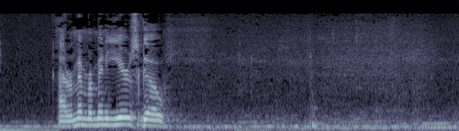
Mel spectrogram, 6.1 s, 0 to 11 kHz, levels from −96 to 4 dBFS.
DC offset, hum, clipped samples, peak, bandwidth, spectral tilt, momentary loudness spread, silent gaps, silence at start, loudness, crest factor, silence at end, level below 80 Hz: under 0.1%; none; under 0.1%; -10 dBFS; 8 kHz; -6 dB/octave; 21 LU; none; 0 s; -26 LUFS; 20 dB; 0 s; -48 dBFS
